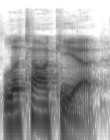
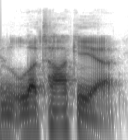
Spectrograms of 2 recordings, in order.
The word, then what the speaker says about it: Latakia: blend has a lot of burly Latakia it's just not the way we mostly say it we mostly say lakia and this delves into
